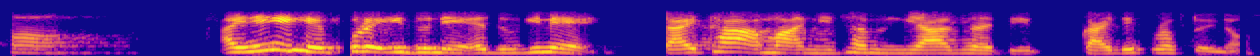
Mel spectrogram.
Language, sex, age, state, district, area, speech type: Manipuri, female, 18-30, Manipur, Kakching, rural, conversation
